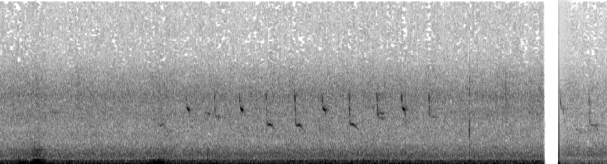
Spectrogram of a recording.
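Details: Honeybee swarm getting a new home, a steady low droning hum of many wings filling the whole recording, with faint high chirps from other birds in the background and a brief dropout near the end.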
